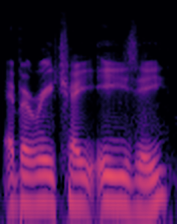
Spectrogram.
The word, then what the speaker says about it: Eberechi Eze: Let's talk a little bit about Eberechi Eze. Did I say that right? – Yeah, well done.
